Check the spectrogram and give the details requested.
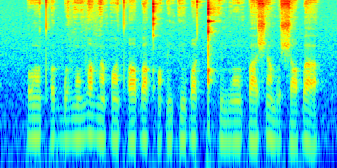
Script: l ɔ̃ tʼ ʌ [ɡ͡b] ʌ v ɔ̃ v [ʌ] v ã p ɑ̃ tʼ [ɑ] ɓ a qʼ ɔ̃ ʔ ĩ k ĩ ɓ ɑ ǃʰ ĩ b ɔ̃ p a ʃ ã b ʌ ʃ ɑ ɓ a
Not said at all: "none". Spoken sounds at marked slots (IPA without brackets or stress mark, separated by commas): ɡ͡b, ɑ, ɑ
